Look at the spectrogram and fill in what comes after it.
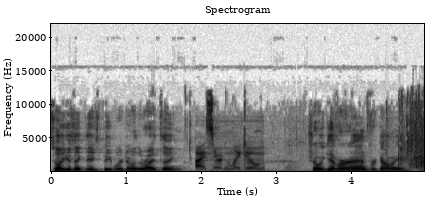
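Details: Adult male presenter addressing an audience; ordinary adult speech.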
